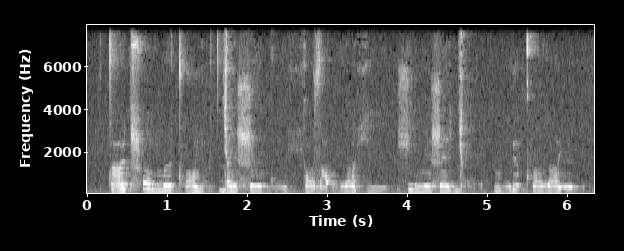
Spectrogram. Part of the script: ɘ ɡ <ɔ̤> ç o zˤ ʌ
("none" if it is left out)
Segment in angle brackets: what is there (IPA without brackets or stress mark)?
o̤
